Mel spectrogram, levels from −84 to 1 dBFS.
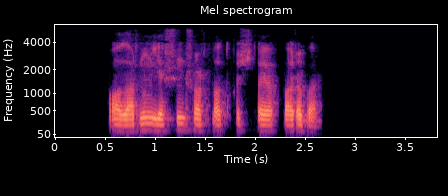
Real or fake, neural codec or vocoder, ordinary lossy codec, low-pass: real; none; MP3, 32 kbps; 5.4 kHz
